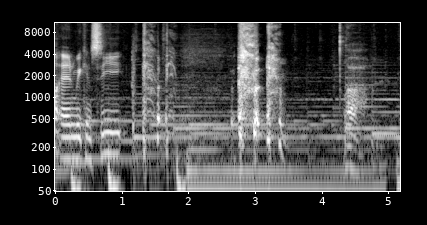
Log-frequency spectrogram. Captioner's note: cough cough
